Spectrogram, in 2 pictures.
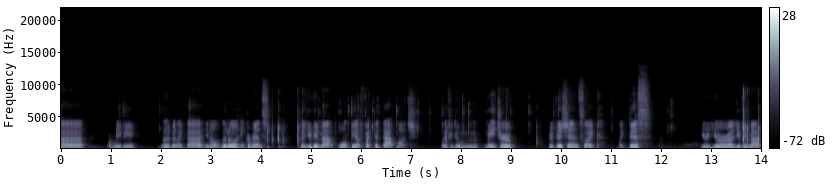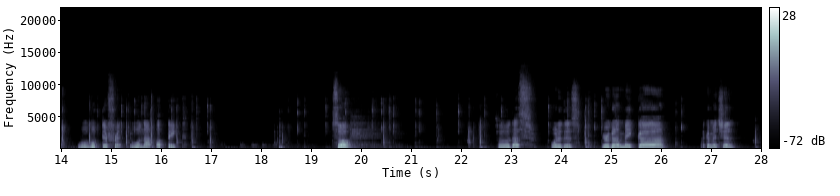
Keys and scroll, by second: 4.0 z, 13.5 z, 21.9 r.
